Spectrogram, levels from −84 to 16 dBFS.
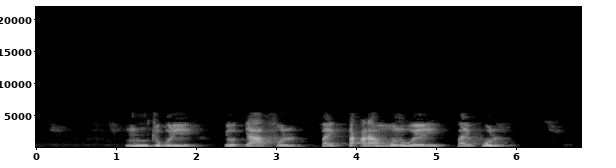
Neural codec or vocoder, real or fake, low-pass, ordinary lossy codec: none; real; 5.4 kHz; MP3, 32 kbps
